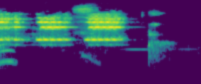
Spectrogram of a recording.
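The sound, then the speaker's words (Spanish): A telephone rings in three quick electronic trills, bright and fairly loud, followed by a short softer tone as it stops; no one speaks over it. “Perdón, pero el teléfono.”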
